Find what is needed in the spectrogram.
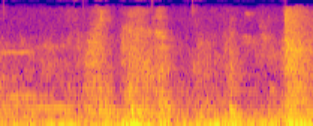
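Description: Close-up wet eating sounds: a handful of rice and pork curry pushed into the mouth by hand, then chewing and lip-smacking in a run of short moist clicks.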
